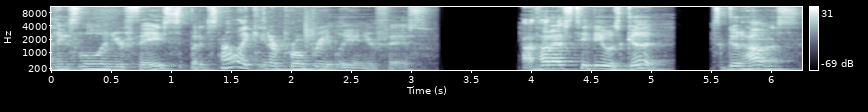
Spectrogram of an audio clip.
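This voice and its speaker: A man talks in a normal speaking voice, pitched fairly high for a man. He moves at a fairly quick pace with ordinary pitch variation. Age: 20s. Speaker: podcast co-host. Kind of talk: casual chat.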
